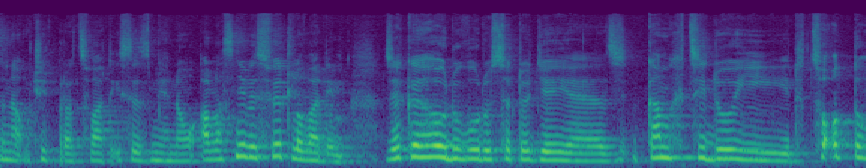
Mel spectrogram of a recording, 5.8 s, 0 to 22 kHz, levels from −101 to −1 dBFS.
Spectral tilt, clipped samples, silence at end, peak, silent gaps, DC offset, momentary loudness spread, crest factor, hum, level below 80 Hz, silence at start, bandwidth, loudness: -6.5 dB/octave; under 0.1%; 0 s; -12 dBFS; none; under 0.1%; 12 LU; 18 dB; none; -72 dBFS; 0 s; 16 kHz; -30 LUFS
